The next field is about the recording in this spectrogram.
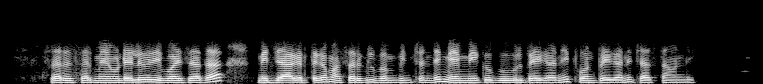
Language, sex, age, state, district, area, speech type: Telugu, female, 30-45, Andhra Pradesh, Nellore, urban, conversation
